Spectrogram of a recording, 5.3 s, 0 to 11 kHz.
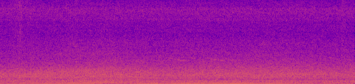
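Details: Small honey bee swarm in a privet hedge thicket, south Alabama, 12 April 2014, during hiving: a loud, dense, roaring buzz with a steady low hum throughout.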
